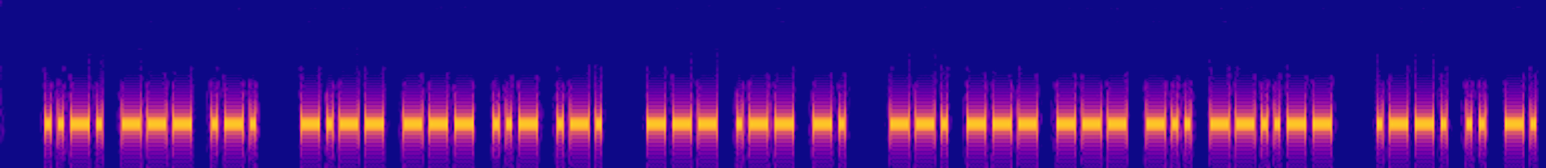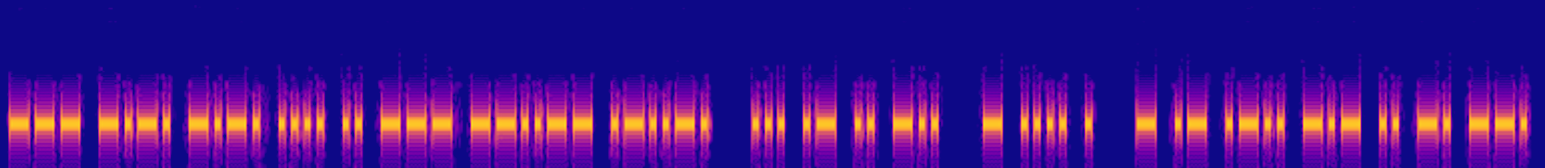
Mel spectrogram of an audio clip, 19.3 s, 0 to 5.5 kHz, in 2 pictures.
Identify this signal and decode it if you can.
Morse code, heard as a keyed tone, about 30 wpm, 700 Hz. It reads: FOR YOUR OWN GOOD, PINOCCHIO," SAID THE TALKING
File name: Pinocchio / Pinocchio ch4 30 30 ik1hge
